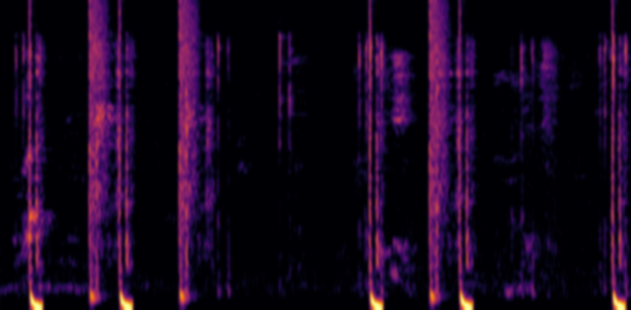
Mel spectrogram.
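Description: Trap drum samples in FL Studio's step sequencer sounding as separate hits at irregular spacing: deep kick thuds with a long low tail and bright, sharp clap hits, about seven in all. Light mouse clicks fall between them as steps are set.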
